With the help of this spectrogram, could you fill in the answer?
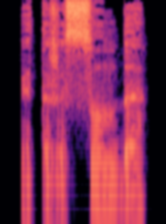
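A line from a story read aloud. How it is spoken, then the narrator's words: Whisper. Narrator (Russian): прошептал я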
